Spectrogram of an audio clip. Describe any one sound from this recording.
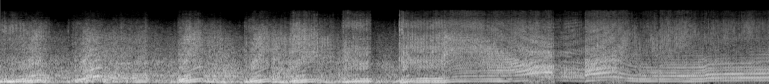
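Mud splatters and sprays from spinning tyres.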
